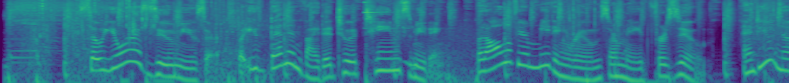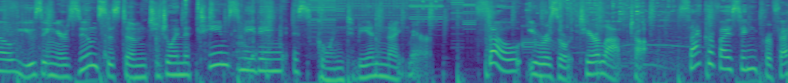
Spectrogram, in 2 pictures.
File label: Explainer Video Sample; Pexip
